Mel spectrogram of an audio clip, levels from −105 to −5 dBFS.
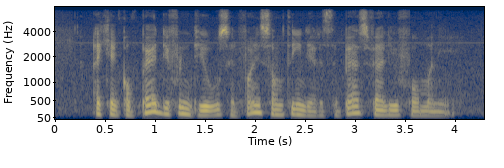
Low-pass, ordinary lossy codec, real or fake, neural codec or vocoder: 7.2 kHz; none; real; none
